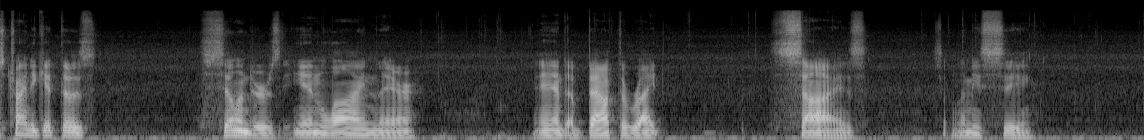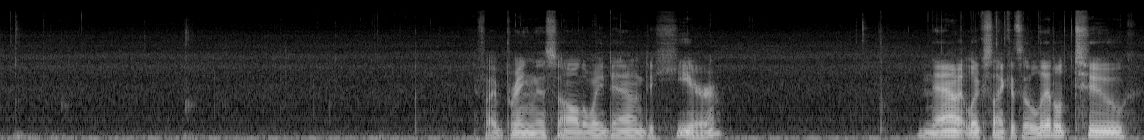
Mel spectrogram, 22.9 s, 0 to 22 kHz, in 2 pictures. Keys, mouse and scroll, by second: 0.6 p, 2.6 Tab, 3.0 right click, 4.0 s, 4.9 right click, 7.6 click, 10.1 s, 11.5 click, 11.7 middle click, 14.4 click, 15.1 middle click, 17.1 middle click, 17.3 Tab, 17.6 middle click, 18.5-18.8 scroll up 3, 18.8-19.2 scroll down 3, 19.2 scroll down 2, 19.7 middle click, 21.2 middle click, 22.5 Tab.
